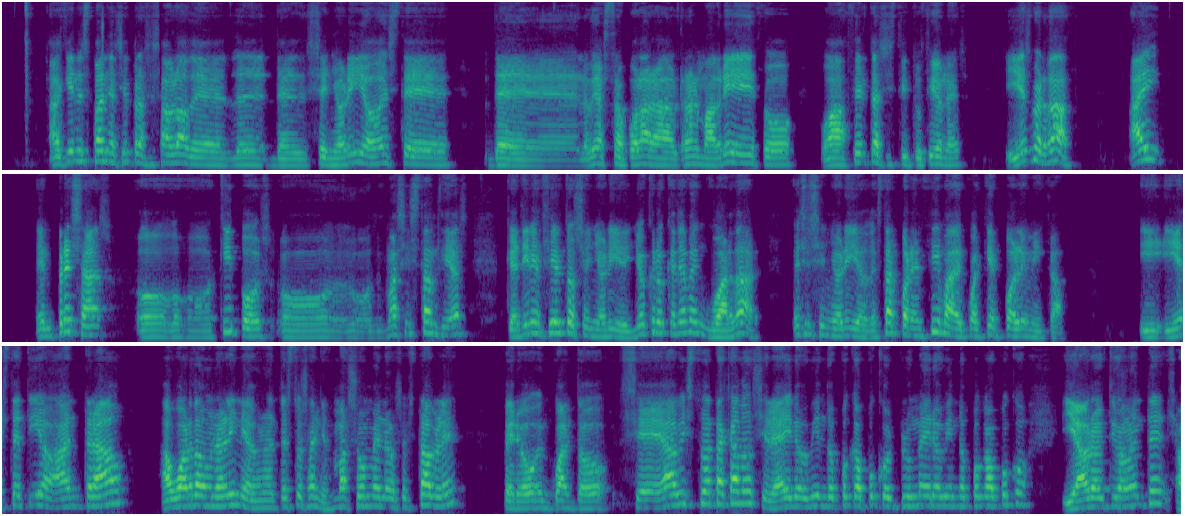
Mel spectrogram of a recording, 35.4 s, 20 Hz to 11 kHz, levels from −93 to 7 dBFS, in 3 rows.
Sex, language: male, Spanish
